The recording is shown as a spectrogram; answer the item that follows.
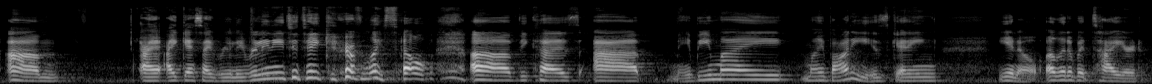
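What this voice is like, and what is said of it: Weird, sick-sounding voice. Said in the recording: “I'm still sick. So again, you're going to hear my weird voice. ... I'm so sorry again for my voice.”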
